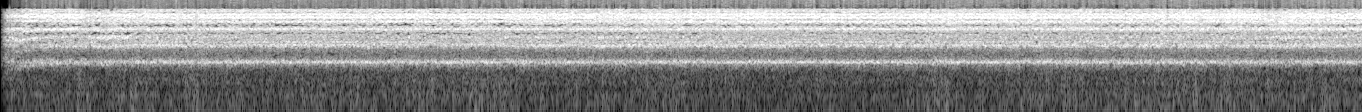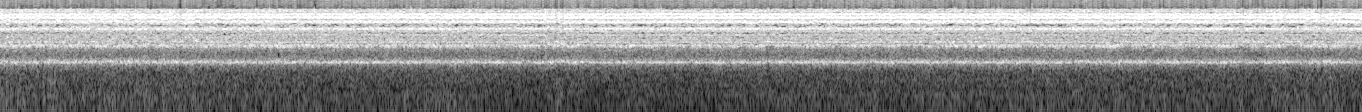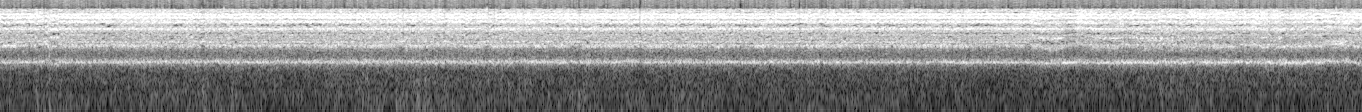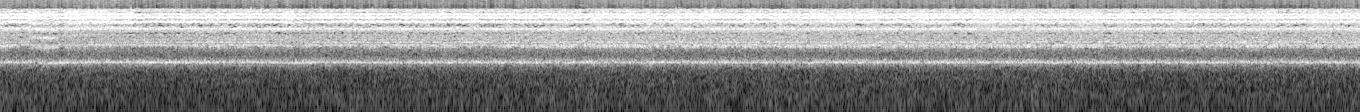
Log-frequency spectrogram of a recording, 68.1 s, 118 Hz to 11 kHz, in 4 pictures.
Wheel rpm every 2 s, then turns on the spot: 190, 230, 230, 230, 230, 230, 230, 230, 230, 230, 230, 230, 230, 230, 240, 230, 240, 230, 230, 230, 230, 230, 230, 220, 220, 230, 230, 230, 230, 230, 230, 230, 230, 230.
none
